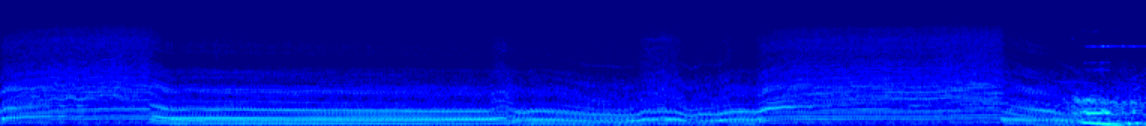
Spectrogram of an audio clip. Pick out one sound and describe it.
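A powerful car engine roars and revs up and down.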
